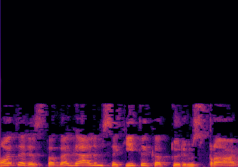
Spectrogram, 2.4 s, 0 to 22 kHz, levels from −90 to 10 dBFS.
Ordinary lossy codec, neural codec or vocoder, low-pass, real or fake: MP3, 32 kbps; none; 10.8 kHz; real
